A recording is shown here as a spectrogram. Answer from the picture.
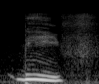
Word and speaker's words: beef: beef 네, beef beef 네, 그죠.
